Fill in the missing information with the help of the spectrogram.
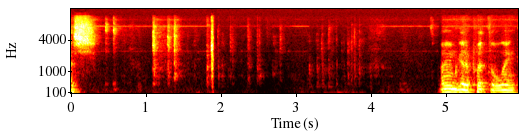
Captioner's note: keyboard typing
